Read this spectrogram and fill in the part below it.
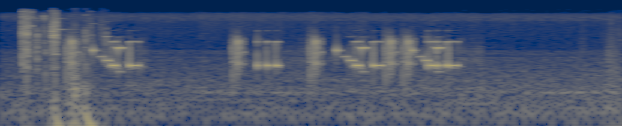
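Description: Short electronic menu beeps chirp in quick bursts.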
